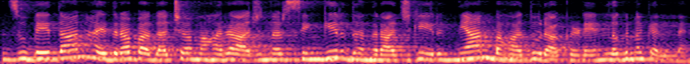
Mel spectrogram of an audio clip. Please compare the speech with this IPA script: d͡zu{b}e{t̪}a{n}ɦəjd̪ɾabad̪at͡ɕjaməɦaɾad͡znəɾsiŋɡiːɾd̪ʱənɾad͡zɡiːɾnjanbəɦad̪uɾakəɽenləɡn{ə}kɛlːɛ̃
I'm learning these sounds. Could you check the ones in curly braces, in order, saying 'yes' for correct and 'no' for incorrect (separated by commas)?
yes, no, yes, yes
